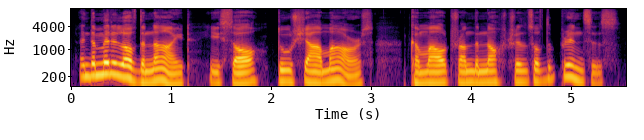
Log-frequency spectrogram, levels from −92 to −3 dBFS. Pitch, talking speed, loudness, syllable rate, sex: 150 Hz, 195 wpm, -18 LUFS, 4.7 syllables/s, male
